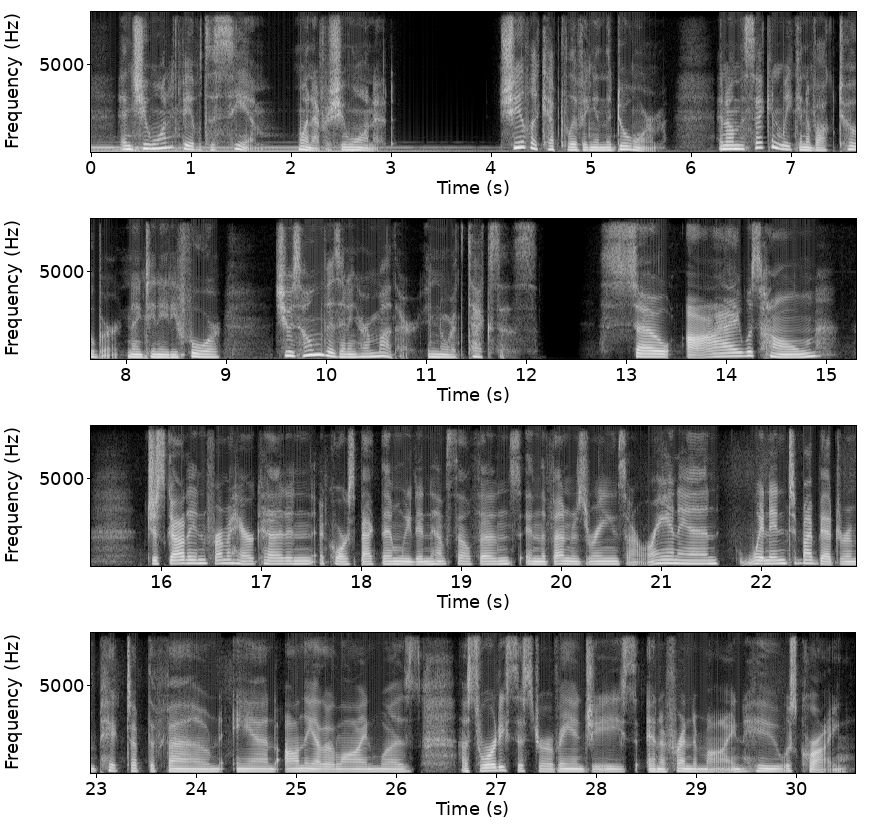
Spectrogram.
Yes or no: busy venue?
no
